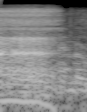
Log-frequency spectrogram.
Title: My boo boo snoring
